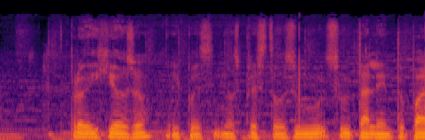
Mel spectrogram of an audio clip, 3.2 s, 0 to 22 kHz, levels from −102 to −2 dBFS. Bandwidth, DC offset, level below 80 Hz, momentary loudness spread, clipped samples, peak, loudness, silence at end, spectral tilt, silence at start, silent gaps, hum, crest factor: 14 kHz; under 0.1%; -52 dBFS; 7 LU; under 0.1%; -18 dBFS; -33 LUFS; 0 s; -6.5 dB/octave; 0 s; none; none; 14 dB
